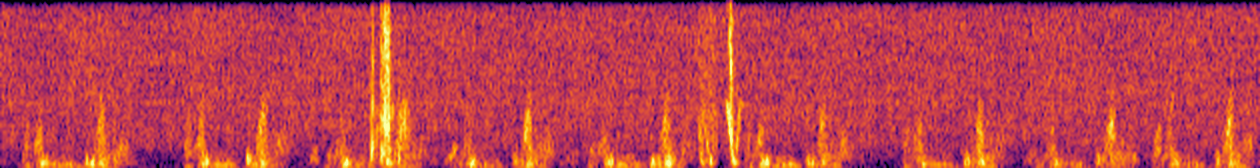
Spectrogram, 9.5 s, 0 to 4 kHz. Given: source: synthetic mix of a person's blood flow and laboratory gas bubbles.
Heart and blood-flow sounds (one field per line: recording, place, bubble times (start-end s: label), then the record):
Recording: Doppler ultrasound of blood flow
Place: precordium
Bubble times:
2.75-3.08 s: bubbles
5.23-5.38 s: bubbles
5.44-5.58 s: bubbles
From the record:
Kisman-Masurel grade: 123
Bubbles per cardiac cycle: 1 to 2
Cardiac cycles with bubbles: 10 to 50%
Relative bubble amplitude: loud (0.450 to 0.775)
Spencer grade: 2 (many but less than half of the cardiac periods contain bubble signals, singularly or in groups)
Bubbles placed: only in the low amplitude regions of the cardiac cycle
